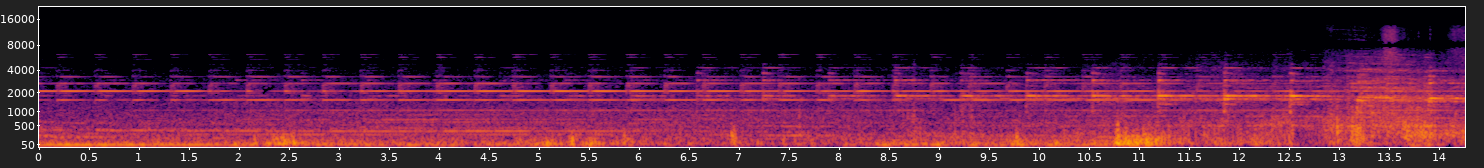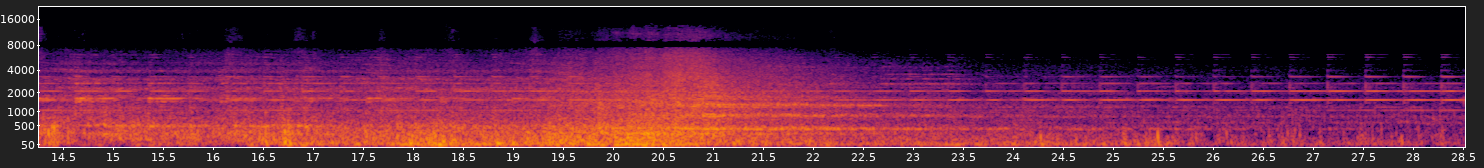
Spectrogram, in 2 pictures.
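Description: Grade-crossing bell ringing steadily in a fast, even rhythm while a Coaster commuter train of bi-level cars runs through the crossing. The train grows louder to a peak about two-thirds of the way in, then fades.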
